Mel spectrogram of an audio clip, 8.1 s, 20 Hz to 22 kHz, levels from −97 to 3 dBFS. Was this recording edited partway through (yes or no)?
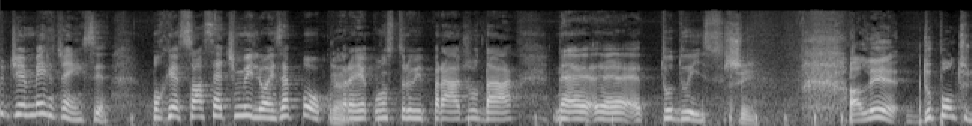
no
